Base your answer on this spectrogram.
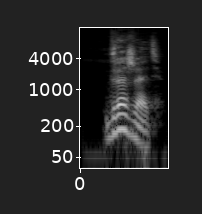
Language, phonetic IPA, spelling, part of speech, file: Russian, [drɐˈʐatʲ], дрожать, verb, Ru-дрожать.ogg
- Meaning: to shiver, to shake, to tremble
